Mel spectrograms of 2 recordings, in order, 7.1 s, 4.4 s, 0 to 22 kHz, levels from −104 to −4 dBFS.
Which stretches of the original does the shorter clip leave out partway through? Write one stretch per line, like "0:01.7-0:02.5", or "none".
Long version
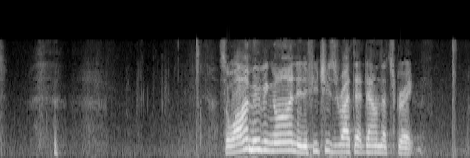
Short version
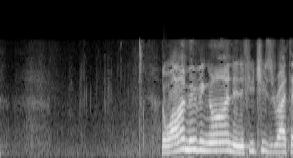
0:03.3-0:03.4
